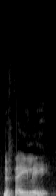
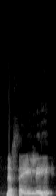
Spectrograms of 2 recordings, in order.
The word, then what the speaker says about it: Nephele: I found a name called Nepheli. Nephele. Isn't that pretty? So it's the P-H-E, but I think you pronounce it Faye, Nephele, and she was from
